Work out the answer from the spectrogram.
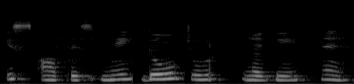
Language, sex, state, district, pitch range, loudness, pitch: Hindi, female, Bihar, Kishanganj, 200-235 Hz, -40 LUFS, 220 Hz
